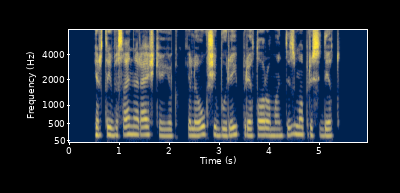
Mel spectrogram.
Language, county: Lithuanian, Vilnius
